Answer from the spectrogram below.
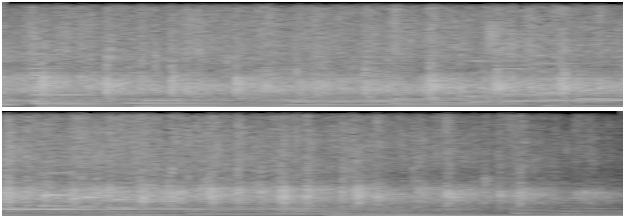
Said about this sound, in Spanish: Dale un aplauso fuerte a Jesús, aleluya.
